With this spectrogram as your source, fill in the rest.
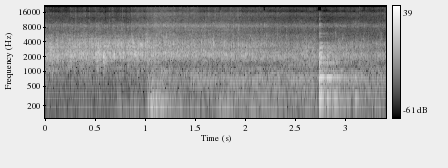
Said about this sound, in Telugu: ఇప్పుడు నూనె కాగింది, దానిలో ఈ రొయ్యలు వేసేస్తున్నాను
